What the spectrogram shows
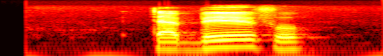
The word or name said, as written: dabeefo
